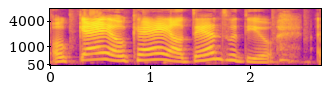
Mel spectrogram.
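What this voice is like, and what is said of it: Put-on, poor French accent. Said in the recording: “This is my French accent. But that's that's not French.”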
